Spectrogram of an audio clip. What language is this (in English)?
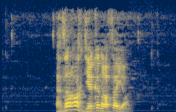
Kabyle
